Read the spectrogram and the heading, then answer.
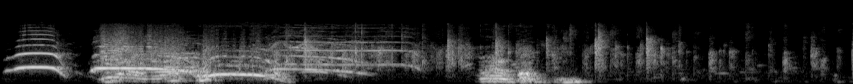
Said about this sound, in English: That is three people. That's three people I've hired to yell.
